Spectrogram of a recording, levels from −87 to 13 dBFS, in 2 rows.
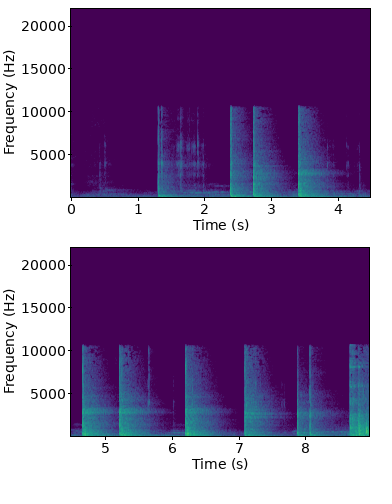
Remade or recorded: recorded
